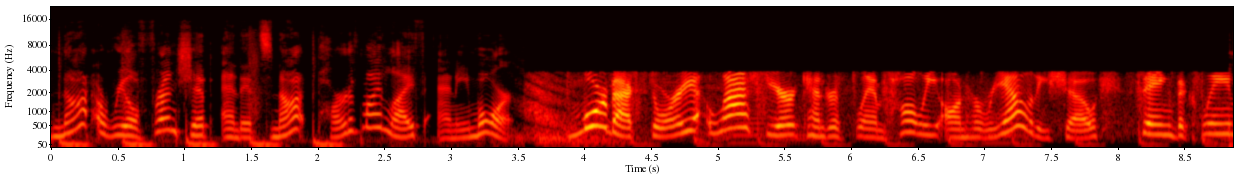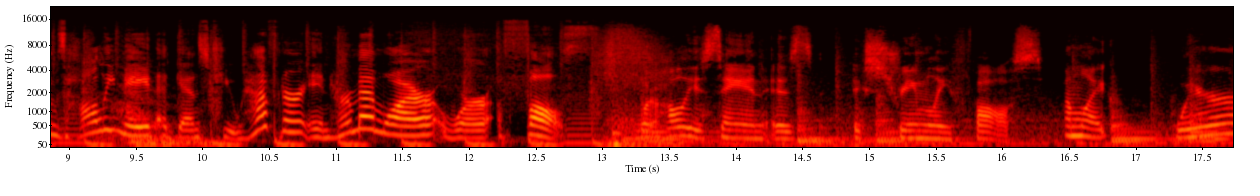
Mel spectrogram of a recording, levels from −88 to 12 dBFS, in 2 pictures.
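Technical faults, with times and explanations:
3.55–8.84 s, input switched to a poorer device: the sound abruptly goes dull and boxy, with nothing above 3.8 kHz, a level jump of around 5 dB, and a fresh background hiss sitting roughly 35 dB under the signal. There's no gap at either change, and the full band snaps back at 8.84 s. That mix of narrower band, different loudness and a new noise floor is most likely the input hopping to another microphone or headset call profile and then back.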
